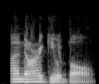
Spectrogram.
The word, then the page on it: unarguable: American English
